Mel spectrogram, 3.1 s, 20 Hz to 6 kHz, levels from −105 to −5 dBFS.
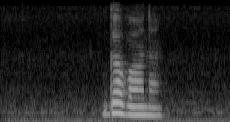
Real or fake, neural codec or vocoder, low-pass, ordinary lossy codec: real; none; 5.4 kHz; Opus, 24 kbps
